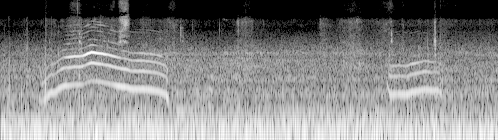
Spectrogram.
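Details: Street kittens playing on a person's lap give a long, wavering meow that rises then slowly falls, followed after a pause by a shorter, quieter meow, with constant low outdoor rumble behind.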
